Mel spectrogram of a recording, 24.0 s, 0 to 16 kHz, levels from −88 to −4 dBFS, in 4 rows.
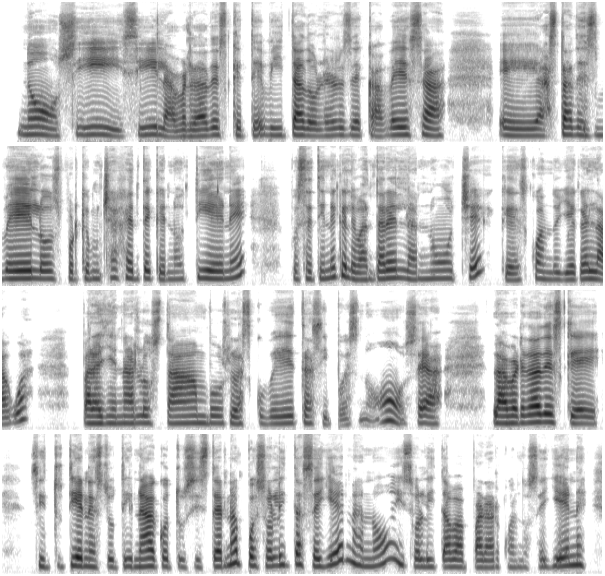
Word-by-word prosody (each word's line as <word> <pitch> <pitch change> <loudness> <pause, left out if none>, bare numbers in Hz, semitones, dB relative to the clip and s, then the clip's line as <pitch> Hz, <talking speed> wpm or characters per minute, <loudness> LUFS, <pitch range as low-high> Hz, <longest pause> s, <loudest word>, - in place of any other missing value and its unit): No, 205 -5 -1
sí, 200 -1 +1
sí, 200 +5 0
la 170 -6 -1
verdad 165 +2 0
es 195 -1 0
que 185 - -6
te 180 +2 -7
evita 190 0 +2
dolores 175 +2 -4
de 185 -1 -3
cabeza, 190 +2 +1 0.5
eh, 180 -1 -2
hasta 200 +3 +3
desvelos, 200 +2 +4
porque 195 -1 -7
mucha 200 +4 -2
gente 210 -2 -1
que 180 -2 -6
no 190 +1 -12
tiene, 215 - -1 0.4
pues, 195 - -1
se 200 - -3
tiene 210 +5 -4
que 275 - +1
levantar 190 0 -1
en 220 0 +1
la 185 -2 -5
noche, 210 - -2 0.2
que 170 -1 -3
es 170 +1 -8
cuando 195 -3 -6
llega 180 +2 -3
el 200 -1 0
agua, 235 - -1 0.5
para 185 0 +3
llenar 185 0 -2
los 195 -1 -3
tambos, 190 0 -1
las 175 -1 -2
cubetas. 185 +1 -4
Y 165 - -11
pues 145 - -7
no, 255 -4 -2
o - - -13
sea, 190 -3 +1 0.5
la 190 0 +7
verdad 195 +3 +7
es 215 -2 +6
que 180 -1 +1 0.3
si 210 - -3
tú 185 +3 -8
tienes 210 -3 +5
tu 195 - -6
tinaco, 205 +2 +3
tu 200 - -9
cisterna 205 +8 +3
pues, 230 -2 +2
solita 235 +4 0
se 210 -4 +3
llena, 285 - 0
¿no?, 230 +9 -4
y 305 -8 -3
solita 200 -3 -2
va 195 0 +1
a - - -4
parar 185 +1 -3
cuando 185 0 -17
se 195 +2 -5
llene. 225 +3 0
195 Hz, 175 wpm, -25 LUFS, 185-210 Hz, 0.5 s, la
